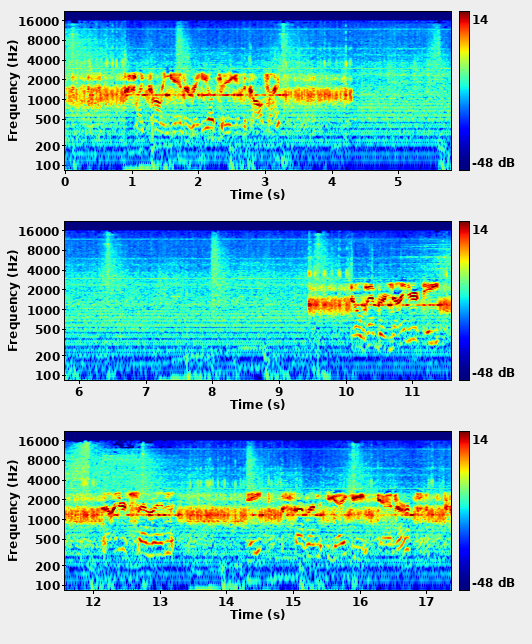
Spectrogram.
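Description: A man speaks calmly over a crackly radio.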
